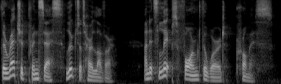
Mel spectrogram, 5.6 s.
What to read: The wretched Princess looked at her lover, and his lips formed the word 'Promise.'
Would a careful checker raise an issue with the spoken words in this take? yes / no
yes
